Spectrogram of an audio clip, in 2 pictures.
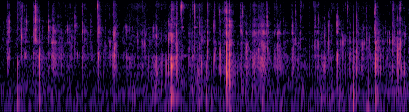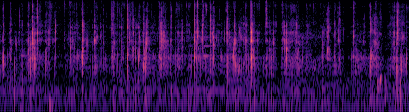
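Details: An Italian greyhound eats in a small indoor room, recorded as ASMR. Steady rapid crunching and biting clicks run throughout, with a few louder cracks standing out against a soft hum.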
